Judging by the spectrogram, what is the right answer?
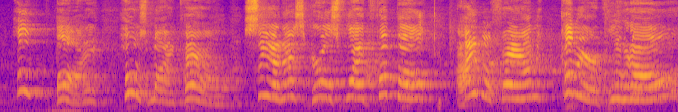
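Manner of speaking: high, loud, squeaky voice. Asking the audience to close their eyes to prove it's him, Mickey Mouse impression. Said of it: "my impression of Mickey Mouse".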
